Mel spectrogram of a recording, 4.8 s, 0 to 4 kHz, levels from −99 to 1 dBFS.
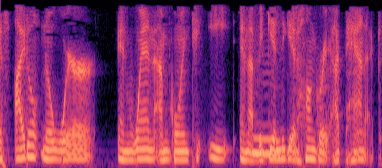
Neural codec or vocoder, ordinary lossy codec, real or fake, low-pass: none; MP3, 24 kbps; real; 3.6 kHz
